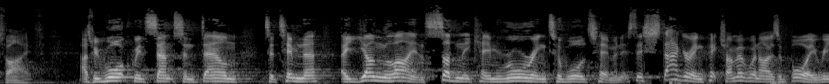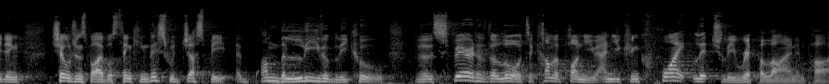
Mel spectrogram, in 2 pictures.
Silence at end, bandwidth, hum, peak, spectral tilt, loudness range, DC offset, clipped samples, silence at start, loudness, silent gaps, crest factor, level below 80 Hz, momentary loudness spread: 0 s; 14 kHz; none; -8 dBFS; -4.5 dB/octave; 5 LU; under 0.1%; under 0.1%; 0 s; -27 LUFS; none; 20 dB; -58 dBFS; 10 LU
